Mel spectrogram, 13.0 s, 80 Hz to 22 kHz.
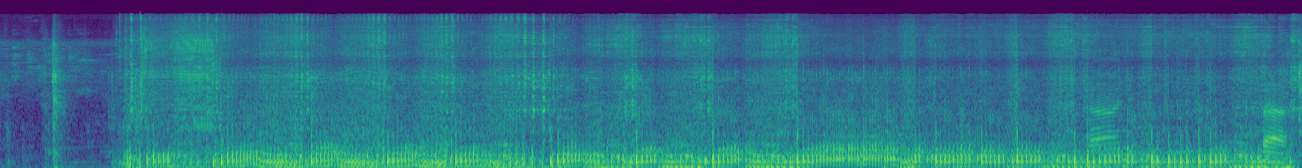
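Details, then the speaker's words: Mini trail bike with Honda 70-based engine and gears, brought in as not starting: starts, but the idle keeps rising and sagging when throttle is held, like running rich. "saya bilang enggak stabil karena apa? Karena ketika saya tahan gasnya gini, dia kayak motor keborosan."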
